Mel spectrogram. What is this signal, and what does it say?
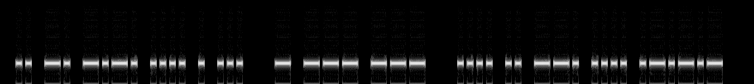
Morse code, heard as a keyed tone, about 25 wpm, 1000 Hz. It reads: INCHES TOO HIGH.
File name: qotdfiles / 25wpm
